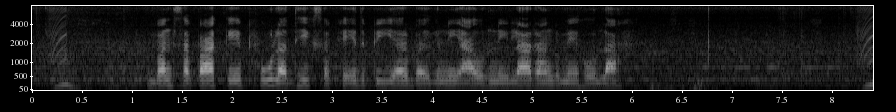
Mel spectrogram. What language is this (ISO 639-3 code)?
bho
